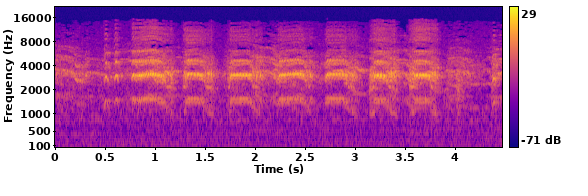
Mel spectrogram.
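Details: Common terns courting loudly in spring 2018 at the Hula Nature Reserve in Israel, taking over preferred nest sites on man-made islands. Harsh, grating calls repeat in steady bursts, about two per second, with little other sound.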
